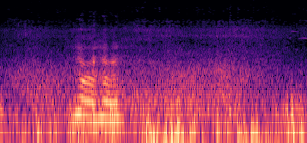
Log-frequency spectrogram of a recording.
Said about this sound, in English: So I'm here at the Atlantic Ocean here. This is the Atlantic Ocean. If you look at the Google Earth, just look for Pompano Beach, Flower Turd, Ocean Drive, that whole business.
